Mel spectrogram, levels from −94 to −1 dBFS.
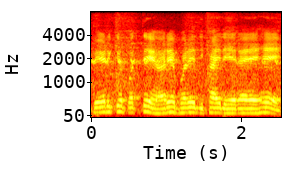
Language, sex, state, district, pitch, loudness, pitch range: Hindi, male, Gujarat, Gandhinagar, 140 Hz, -15 LUFS, 125-150 Hz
